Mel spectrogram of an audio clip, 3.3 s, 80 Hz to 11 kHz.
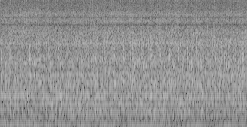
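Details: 1996 Dodge Neon with failed alternator bearings: rough, continuous gritty grinding/scraping over the even idle, loudest near the front accessories and much louder when revved; easily confused with an internal engine noise.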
